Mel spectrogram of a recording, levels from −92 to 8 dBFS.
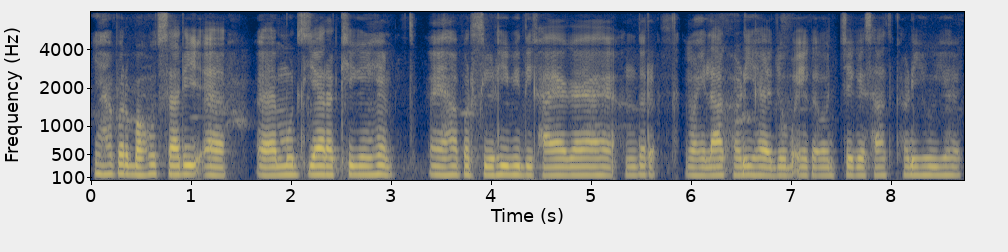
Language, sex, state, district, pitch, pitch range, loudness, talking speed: Magahi, male, Bihar, Gaya, 145 Hz, 145-150 Hz, -19 LUFS, 200 wpm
